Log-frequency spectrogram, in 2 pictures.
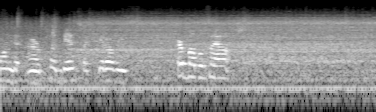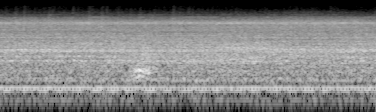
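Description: A heat gun blows with a steady whooshing hiss.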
